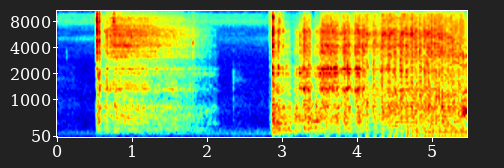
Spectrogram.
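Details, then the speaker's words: Diesel forklift bought headed to scrap: cranks with weak starter and possibly low battery, catches after a pause and settles into a steady, even diesel clatter with no misses; runs well, possible exhaust leak. "ồ, nó chạy thực sự chạy khá tốt có rò rỉ khí thải ở đâu đó không có giá trị gì"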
